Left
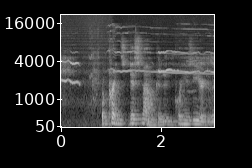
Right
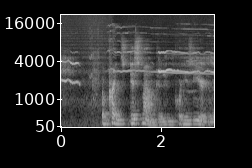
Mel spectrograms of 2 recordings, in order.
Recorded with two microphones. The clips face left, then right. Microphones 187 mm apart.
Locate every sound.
0.8 s a man speaking: 40° left (ahead or behind), 2 m; by 3.1 s 70° left (ahead or behind), 4.5 m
